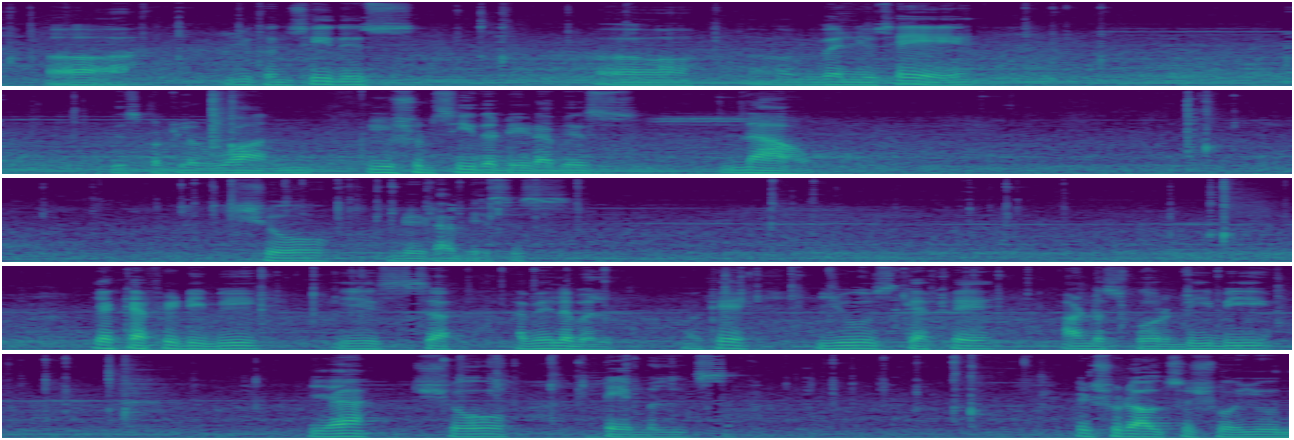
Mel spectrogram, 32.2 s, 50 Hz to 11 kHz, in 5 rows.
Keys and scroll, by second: 0.0 Up, 0.7 Down, 2.1 l, 2.5 Return, 5.2 Up, 7.6 Return, 12.4 Return, 13.5-18.7 typing, 19.0 Return, 20.3-21.6 typing, 22.8-26.1 typing, 26.4 Return, 27.8-30.8 typing.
